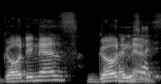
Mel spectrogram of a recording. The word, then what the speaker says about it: Godinez: Godinez.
